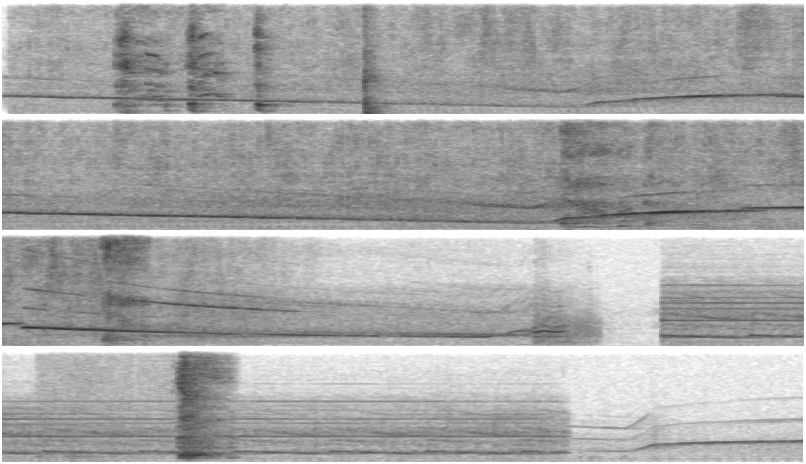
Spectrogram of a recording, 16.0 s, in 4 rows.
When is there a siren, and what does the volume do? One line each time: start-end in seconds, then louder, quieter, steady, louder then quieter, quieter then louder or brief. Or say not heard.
0.0-15.9 louder then quieter.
